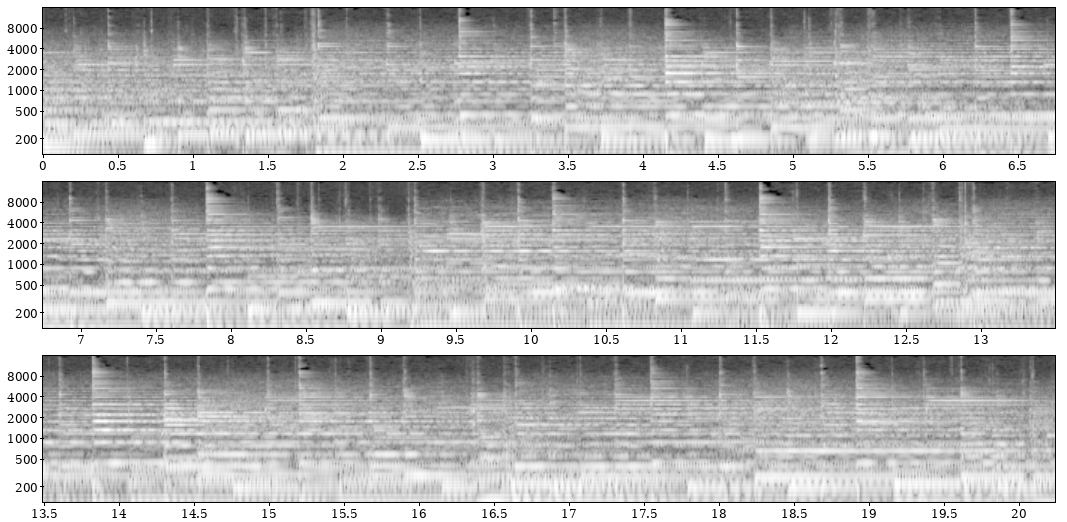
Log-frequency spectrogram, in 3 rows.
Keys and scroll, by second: 0.3 space, 2.1 [, 3.4 shift+[, 5.9 x, 6.6 x, 7.0 z, 7.5 v.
